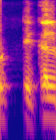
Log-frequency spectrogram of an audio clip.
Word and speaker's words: Tcl: लिए एक टूल है टीसीएल के नाम से इसको टिकल भी प्रोनाउंस किया जाता है अच्छा सिस्को आईओएस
